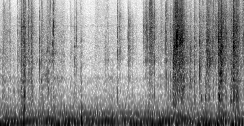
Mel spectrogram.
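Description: Foil football-card pack crinkling as it is worked open by hand, in irregular crackles with a louder burst about three seconds in, over a steady low electrical hum.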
